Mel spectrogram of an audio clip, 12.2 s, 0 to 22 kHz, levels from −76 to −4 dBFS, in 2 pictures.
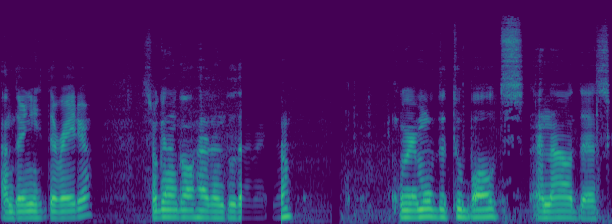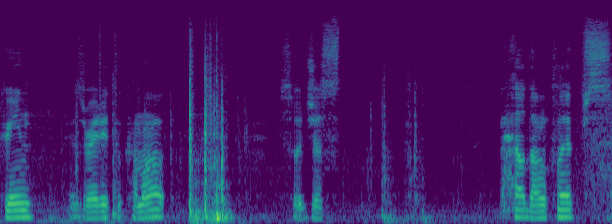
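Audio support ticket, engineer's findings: Audio dropout to a faint residue, 2.41–2.81 s, about 400 ms. Signal cuts out abruptly and returns just as abruptly, not a pause or fade. Gap holds a faint leak of the sound roughly 25 dB below normal. Path stayed live through the break. Likely cause: upstream source or link briefly losing the feed while downstream gain stage kept passing residual bleed.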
